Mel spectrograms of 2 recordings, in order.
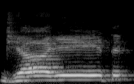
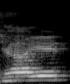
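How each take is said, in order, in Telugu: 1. చివరి t శబ్దం స్పష్టంగా పలుకుతారు. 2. చివరి t శబ్దం మింగేయబడి వినిపించదు. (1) "ఎవ్రీ లెటర్ మనకు స్పష్టంగా వినిపించాలి" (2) "ఆ లాస్ట్ పదం మింగేస్తారు"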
